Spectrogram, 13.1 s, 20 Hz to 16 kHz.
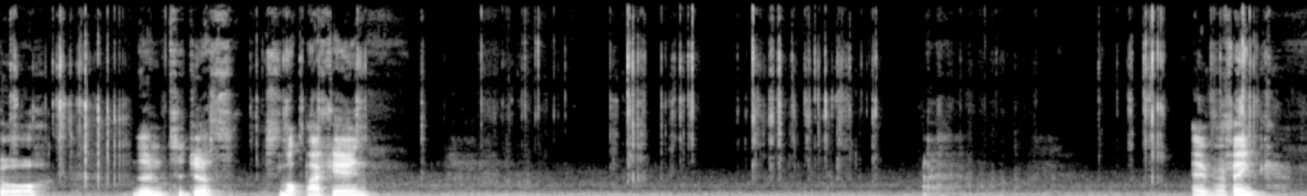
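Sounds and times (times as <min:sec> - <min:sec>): screwdriver bits clicking and rattling: 0:00.0 - 0:01.4, 0:02.4 - 0:08.9, 0:10.9 - 0:12.5.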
